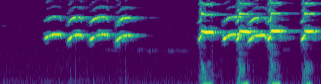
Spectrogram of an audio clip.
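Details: Lory sounds used as a lure: four smooth, shrill whistled notes in a row, then a denser burst of harsher, clicky-edged whistles repeated rapidly.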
